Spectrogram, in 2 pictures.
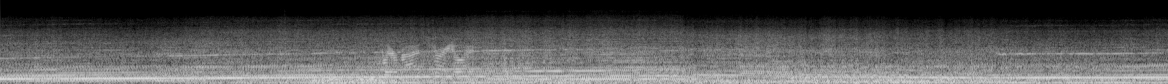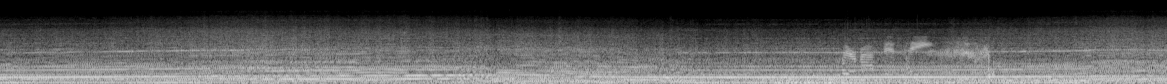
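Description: A race car engine roars loudly from inside the cabin, rising and falling in pitch as it speeds up and slows down.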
